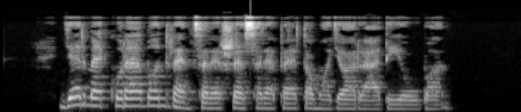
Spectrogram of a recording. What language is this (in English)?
Hungarian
